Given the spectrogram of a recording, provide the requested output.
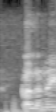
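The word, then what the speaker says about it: Kallanai: तो इस डैम का नाम है कलनई, जो भी साउथ इंडिया में प्रोनाउंस करते हैं, दैट इज कलनई डैम।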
